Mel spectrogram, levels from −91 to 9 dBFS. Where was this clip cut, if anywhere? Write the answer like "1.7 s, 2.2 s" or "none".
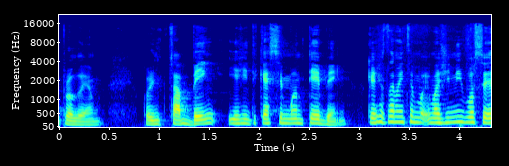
none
